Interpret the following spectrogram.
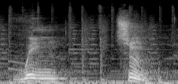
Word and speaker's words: Wing Chun: ok por lo tanto aunque esté escrito de esta manera la pronunciación como tal es wing chun es decir no vamos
